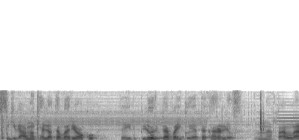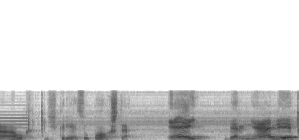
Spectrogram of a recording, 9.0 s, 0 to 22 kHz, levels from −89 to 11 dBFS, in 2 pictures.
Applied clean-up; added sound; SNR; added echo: none; Vehicle; 16 dB; none.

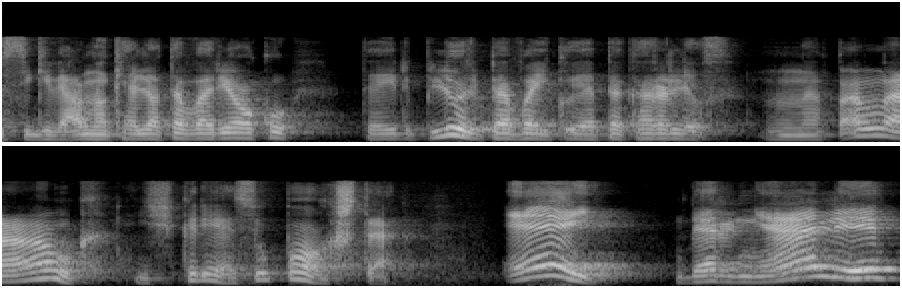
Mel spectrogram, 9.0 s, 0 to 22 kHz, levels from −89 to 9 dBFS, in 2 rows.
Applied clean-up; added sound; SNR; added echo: none; none; none; none.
